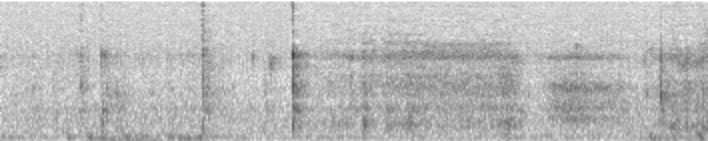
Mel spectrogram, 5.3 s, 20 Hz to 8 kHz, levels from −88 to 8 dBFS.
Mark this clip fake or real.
fake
